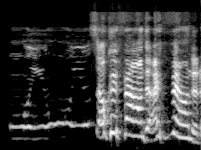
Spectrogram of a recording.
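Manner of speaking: high, loud burst of relief; relieved excitement. Real, not acted. Fan finally finds the video, excited and relieved. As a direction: cheer at finding it.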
